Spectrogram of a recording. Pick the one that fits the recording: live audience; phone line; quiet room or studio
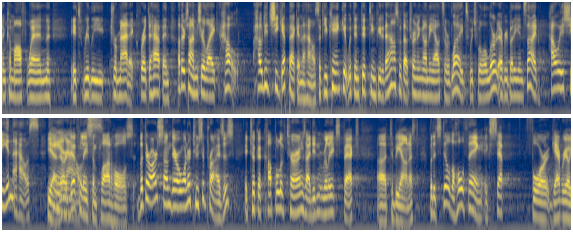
live audience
